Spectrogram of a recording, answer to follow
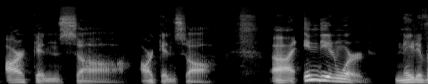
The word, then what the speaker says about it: Arkansas: but it's interesting because in Spain you guys say are Kansas which is weird um but yeah we say Arkansas Arkansas uh Indian word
